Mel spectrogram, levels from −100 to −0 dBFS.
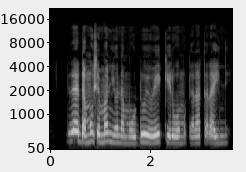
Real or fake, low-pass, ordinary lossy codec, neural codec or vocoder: fake; 14.4 kHz; MP3, 64 kbps; vocoder, 44.1 kHz, 128 mel bands every 256 samples, BigVGAN v2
